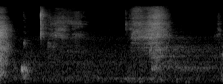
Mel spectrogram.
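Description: A bottle of Harboe cola is opened, releasing short sharp hisses of escaping gas followed by a longer, softer fizzing swell, close and clear with no talking over it.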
